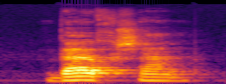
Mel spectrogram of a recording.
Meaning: 1. bendable, flexible 2. compliant
- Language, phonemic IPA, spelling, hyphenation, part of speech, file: Dutch, /ˈbœy̯x.saːm/, buigzaam, buig‧zaam, adjective, Nl-buigzaam.ogg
